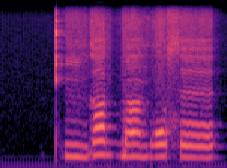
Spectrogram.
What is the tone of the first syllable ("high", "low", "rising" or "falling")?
low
